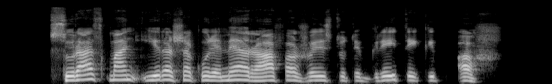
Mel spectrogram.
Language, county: Lithuanian, Šiauliai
